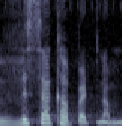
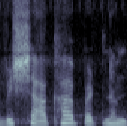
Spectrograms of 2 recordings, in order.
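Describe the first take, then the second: First: The consonant after 'Vi' is 's'. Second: The consonant after 'Vi' is 'sh'. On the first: This is how local Telugu people say it. "they say Visakhapatnam" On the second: This is the devotees' version of the name. "they don't say Vishakhapatnam"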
